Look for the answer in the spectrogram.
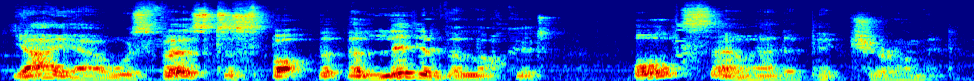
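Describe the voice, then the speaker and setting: An English man reading his own children's ghost story as expressive, scripted narration. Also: fairly low pitch, moderate pace. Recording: roomy echo, distant microphone.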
